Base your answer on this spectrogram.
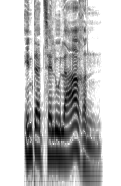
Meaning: inflection of interzellular: 1. strong genitive masculine/neuter singular 2. weak/mixed genitive/dative all-gender singular 3. strong/weak/mixed accusative masculine singular 4. strong dative plural
- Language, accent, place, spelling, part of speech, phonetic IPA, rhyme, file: German, Germany, Berlin, interzellularen, adjective, [ɪntɐt͡sɛluˈlaːʁən], -aːʁən, De-interzellularen.ogg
